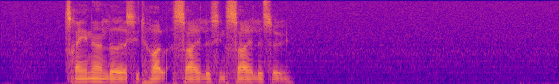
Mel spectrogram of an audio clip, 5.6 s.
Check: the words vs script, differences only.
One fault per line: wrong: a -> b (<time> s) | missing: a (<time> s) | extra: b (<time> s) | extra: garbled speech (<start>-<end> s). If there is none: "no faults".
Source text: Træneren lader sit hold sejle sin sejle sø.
no faults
